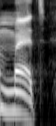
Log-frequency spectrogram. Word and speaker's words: match: ठीक है, तो एम का उच्चारण करेंगे म, ए का उच्चारण ए और TCH का उच्चारण जब भी रहेगा तो उसका उच्चारण च कर देना। ठीक है, तो हो गया मैच।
